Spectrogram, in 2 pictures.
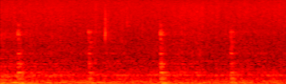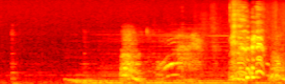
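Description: Soundtrack of a TV ad played through a screen's speaker in a room: quiet low sustained music, then from about five seconds in a cat meowing, and a sudden loud sound near the end.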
